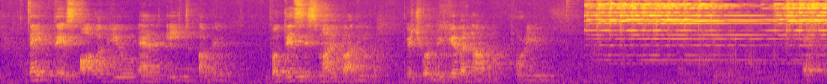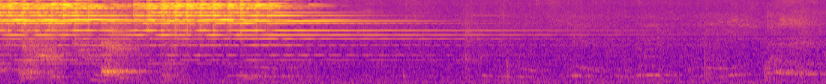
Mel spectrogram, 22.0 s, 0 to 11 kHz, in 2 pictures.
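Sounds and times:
altar bells ringing: 7.8 - 20.0.

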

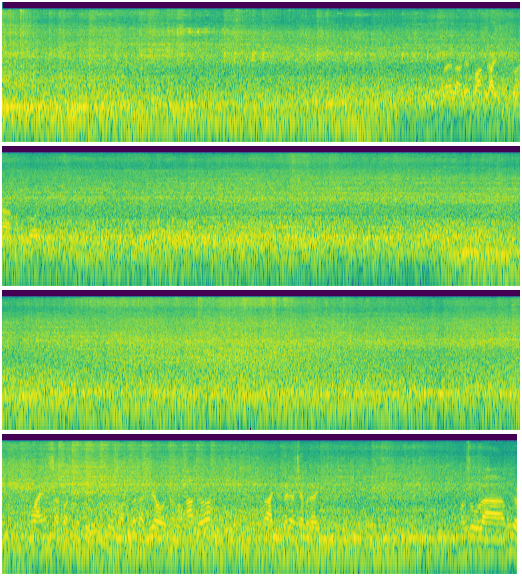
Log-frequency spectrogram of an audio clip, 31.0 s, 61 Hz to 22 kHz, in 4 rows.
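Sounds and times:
train passing: 0.0 - 31.0.

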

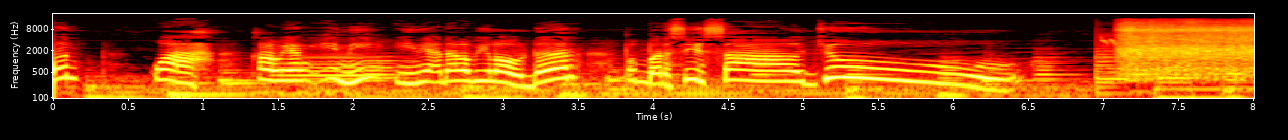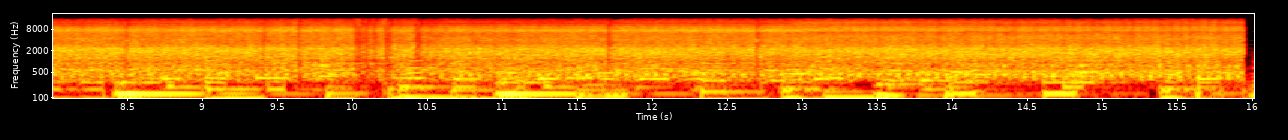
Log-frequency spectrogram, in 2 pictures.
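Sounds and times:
rotary snowplow blasting snow: 7.1 - 16.0.

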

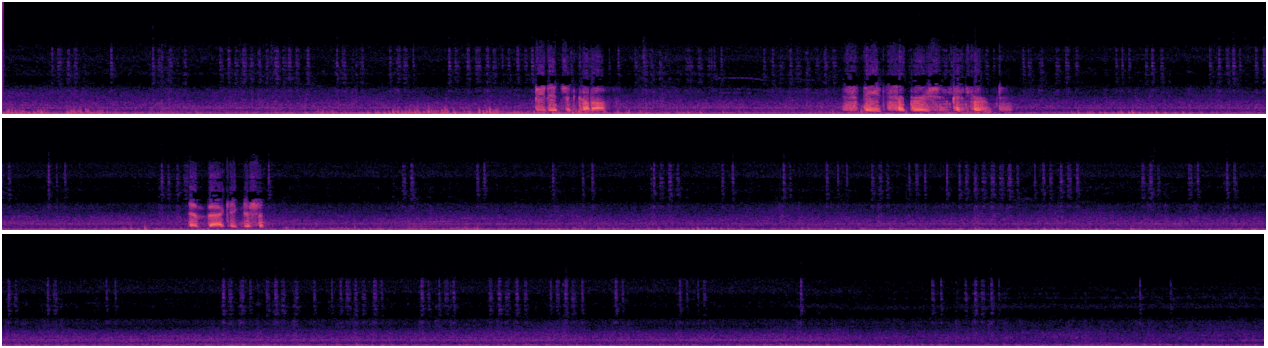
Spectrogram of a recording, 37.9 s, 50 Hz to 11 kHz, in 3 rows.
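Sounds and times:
distant rocket launch rumble: 0.0 - 37.9.

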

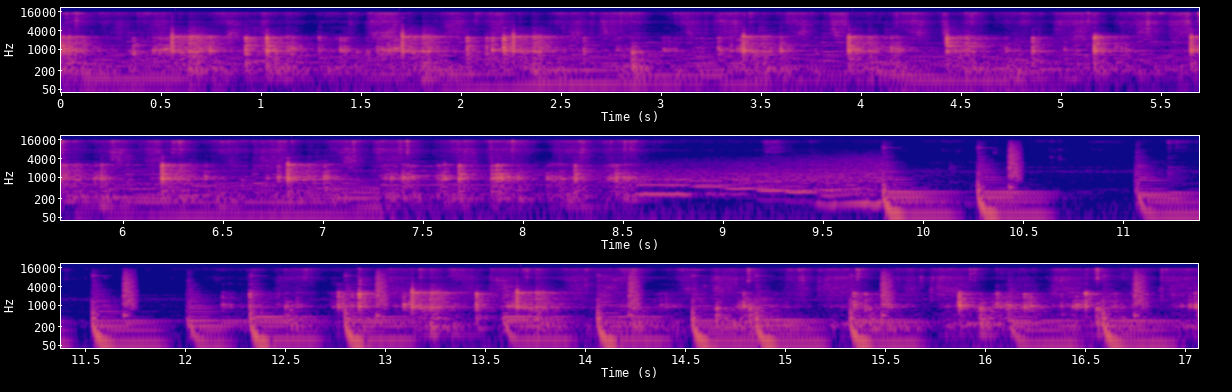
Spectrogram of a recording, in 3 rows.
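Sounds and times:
stone grinding on stone: 0.0 - 8.7, 12.2 - 17.0.

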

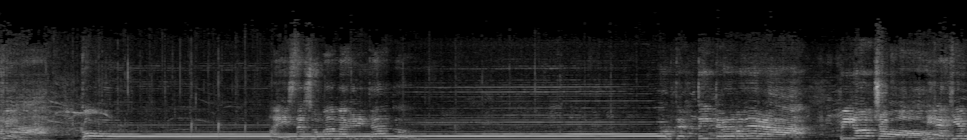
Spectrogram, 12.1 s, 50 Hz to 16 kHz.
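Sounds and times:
horn long steady note: 1.3 - 9.4.

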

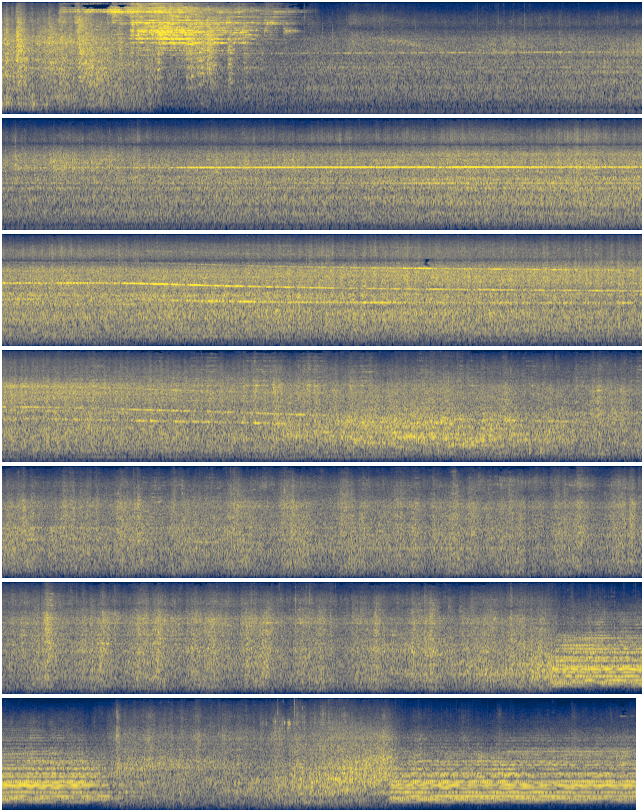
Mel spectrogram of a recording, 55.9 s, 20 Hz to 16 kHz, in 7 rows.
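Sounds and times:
wheels clicking over rail joints: 0.0 - 1.4, 31.0 - 46.8
freight train passing: 0.0 - 55.9
high wheel squeal: 0.8 - 7.8, 9.4 - 32.7.

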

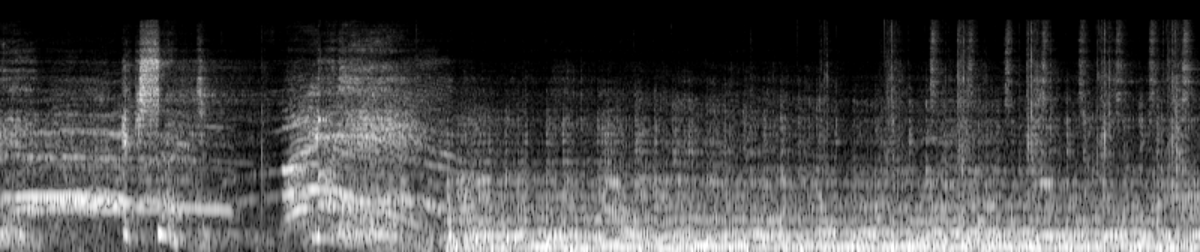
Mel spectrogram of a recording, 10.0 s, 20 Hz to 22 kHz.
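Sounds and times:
bass guitar: 3.6 - 10.0
electric guitar: 3.8 - 10.0.

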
